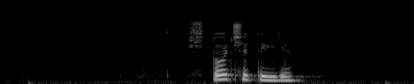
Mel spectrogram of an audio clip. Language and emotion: Russian, neutral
